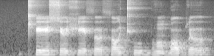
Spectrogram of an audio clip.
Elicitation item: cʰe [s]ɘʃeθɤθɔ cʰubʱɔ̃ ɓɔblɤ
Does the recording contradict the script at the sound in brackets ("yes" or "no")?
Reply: no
